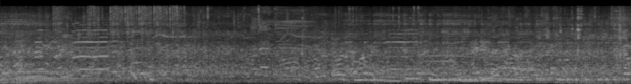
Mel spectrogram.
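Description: Men and women nearby talk loudly over the crowd.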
